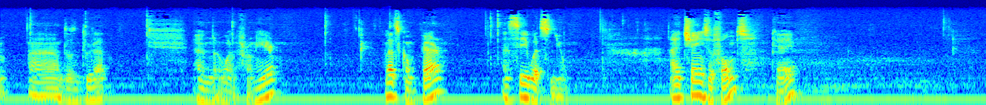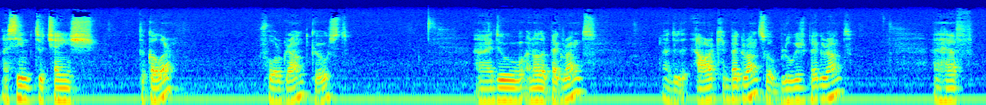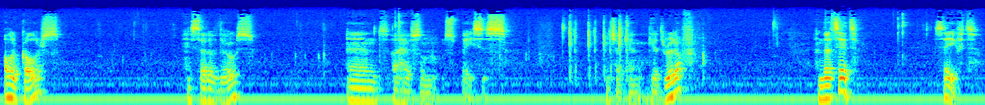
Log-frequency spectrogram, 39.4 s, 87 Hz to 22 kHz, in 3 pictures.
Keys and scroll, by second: 33.9 Delete, 34.3 Delete, 34.4 Delete, 34.5 Delete.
